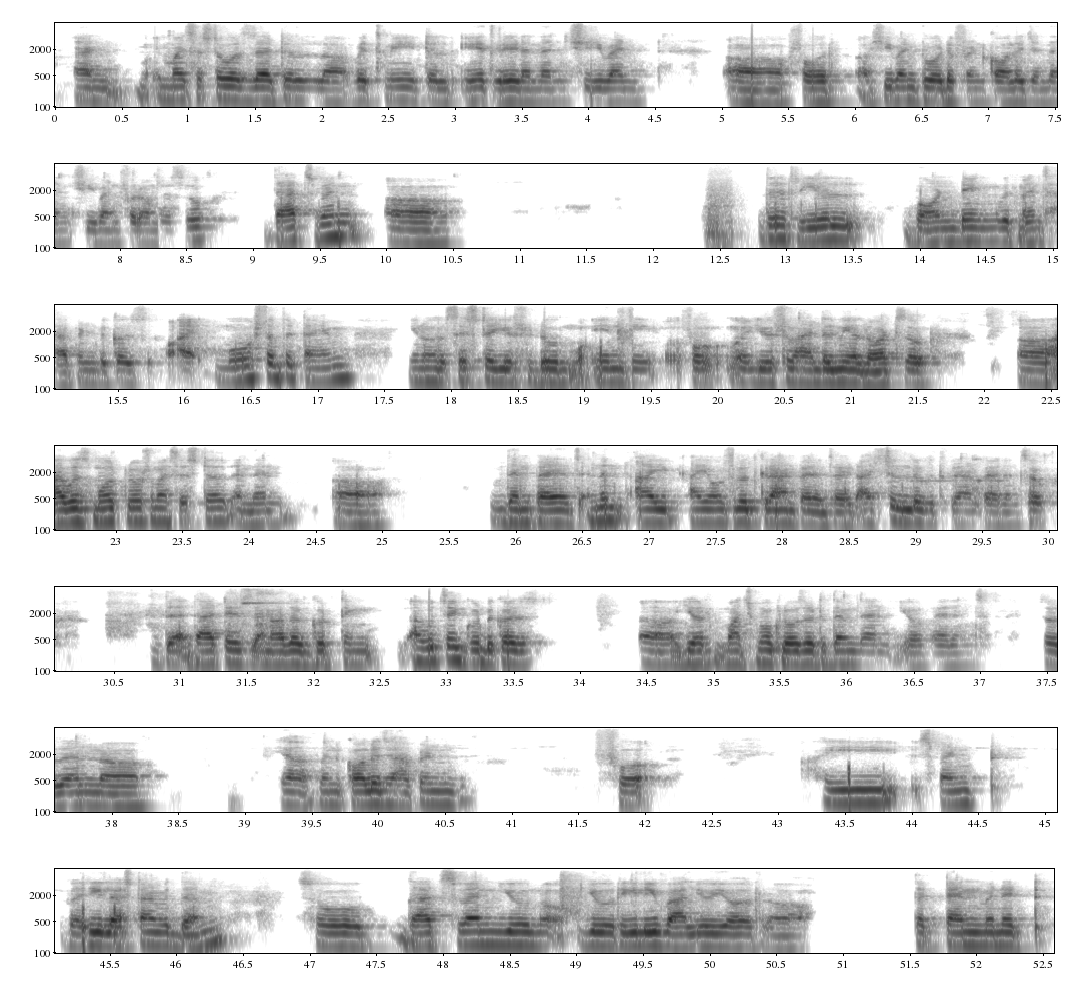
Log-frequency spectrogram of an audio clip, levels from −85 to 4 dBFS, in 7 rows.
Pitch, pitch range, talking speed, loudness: 140 Hz, 130-150 Hz, 160 wpm, -25 LUFS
